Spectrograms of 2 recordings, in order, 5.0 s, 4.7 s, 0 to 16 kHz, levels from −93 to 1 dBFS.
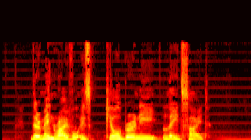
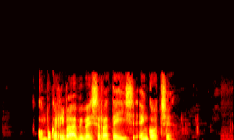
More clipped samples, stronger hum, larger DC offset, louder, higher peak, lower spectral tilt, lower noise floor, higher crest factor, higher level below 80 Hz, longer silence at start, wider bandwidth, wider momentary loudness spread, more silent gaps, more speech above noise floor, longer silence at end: neither; neither; neither; about the same, -19 LUFS vs -17 LUFS; about the same, -2 dBFS vs -2 dBFS; first, -5.5 dB/octave vs -4 dB/octave; second, -63 dBFS vs -82 dBFS; about the same, 18 dB vs 18 dB; about the same, -66 dBFS vs -62 dBFS; second, 0.6 s vs 0.75 s; first, 11.5 kHz vs 8 kHz; first, 12 LU vs 8 LU; neither; second, 45 dB vs 64 dB; second, 1 s vs 1.25 s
